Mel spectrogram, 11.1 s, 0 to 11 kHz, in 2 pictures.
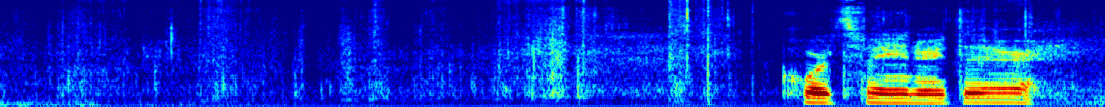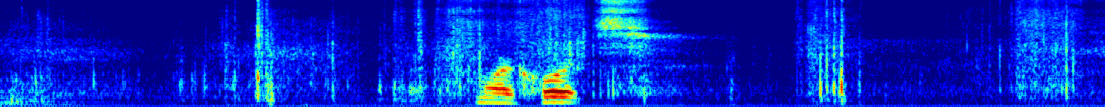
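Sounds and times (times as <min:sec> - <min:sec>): footsteps through dry grass: 0:00.0 - 0:11.0.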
